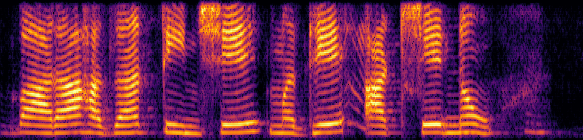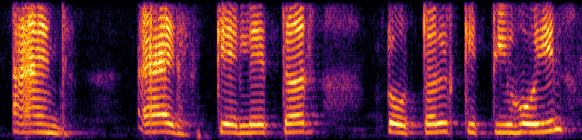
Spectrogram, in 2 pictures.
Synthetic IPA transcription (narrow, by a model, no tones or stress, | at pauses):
baɾaɦəd͡zaɾt̪iːnɕeməd̪ʱːjeaʈʰɕenəw | ɛɳɖ | ɛɽkelet̪əɾ | ʈoʈəlkit̪iːɦoiːl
